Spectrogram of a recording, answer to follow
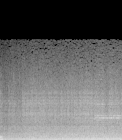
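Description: Steady mechanical hum with a low, even drone and rushing noise behind it.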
